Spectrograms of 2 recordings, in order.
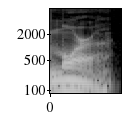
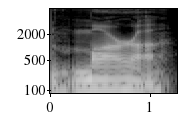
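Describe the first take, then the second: First: The first vowel is a rounded 'or' sound. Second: The first vowel is an open 'ah' sound. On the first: The speaker calls it wrong. "not Mora" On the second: The speaker calls it right. "how to pronounce her sister's name. She said Mara Murray"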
